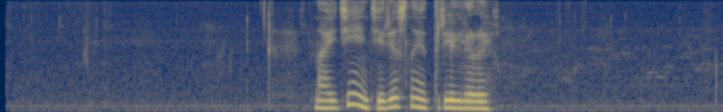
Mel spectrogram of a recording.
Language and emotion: Russian, neutral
